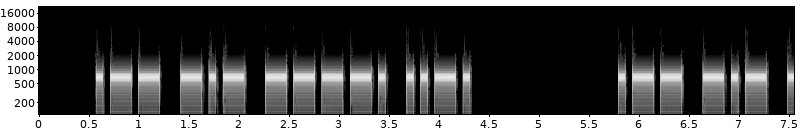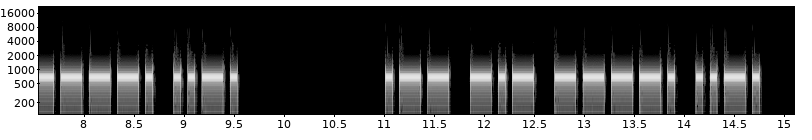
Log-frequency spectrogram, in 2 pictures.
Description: Morse code, heard as a keyed tone, about 17 wpm, 700 Hz. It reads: WK9F WK9F WK9F
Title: USA Call Signs - 4 Characters - Repeated 3x - 17wpm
